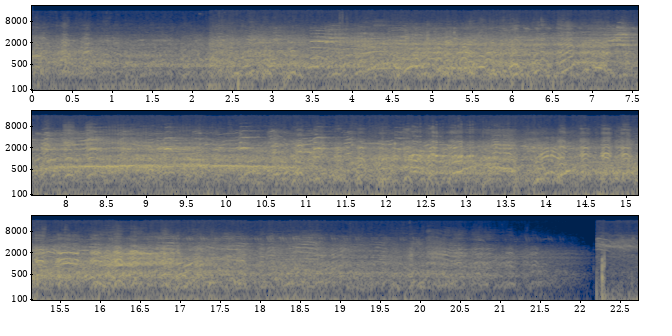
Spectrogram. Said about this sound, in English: I've grown to quite like it because you associate it with this just extraordinary melange of, of, of birds. And uh, yeah, on its own, it's probably quite horrid, but I kind of quite like it. Um, I'll leave you with the sounds now.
